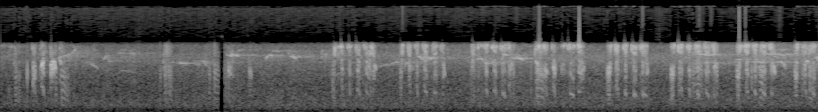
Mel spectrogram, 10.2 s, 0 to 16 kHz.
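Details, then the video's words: Estonian black storks feeding at the nest on an evening in late May 2012: after a quieter start, runs of harsh, stuttering rasps come in clustered bursts, with a faint drawn-out whine between them. "Estonian Black Storks - Feeding"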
